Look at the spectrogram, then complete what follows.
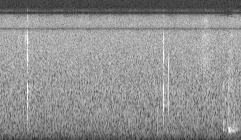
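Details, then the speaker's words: Newborn girl on her first day of life: two sharp, brief hiccup clicks a few seconds apart, then a faint soft sound, over quiet room hiss; hiccups. " škytá."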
